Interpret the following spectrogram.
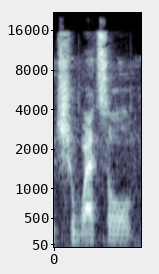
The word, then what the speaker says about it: Chiwetel: But then again, Chiwetel, that's how you say his name?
